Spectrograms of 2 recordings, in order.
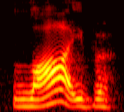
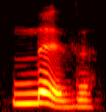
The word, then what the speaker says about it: live: 얘가 엄청나게 지금 많이 준비가 되어 있는데 일단 live, 살아있는, live, 살다. 요거는 강세의 이동보다는 발음 자체가 달라지는 경우거든요.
